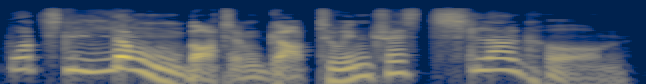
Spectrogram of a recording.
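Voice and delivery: high-pitched, incredulous question; scornful disbelief. A narrator's reading. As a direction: swoop up high in disdain. Malfoy scornful about Longbottom.

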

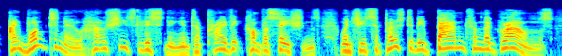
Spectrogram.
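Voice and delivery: angry. A narrator's reading. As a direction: demand it with rising anger. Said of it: "said Hermione angrily".

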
